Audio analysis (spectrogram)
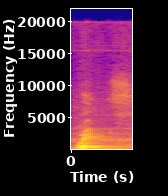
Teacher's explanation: Most people, I think, say it as width, with starting voiced but then going voiceless, width, although some people assimilate it and make the whole thing voiceless, width. And those who basically say width can also pronounce it with a glottal stop, thus width.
